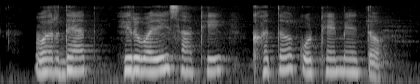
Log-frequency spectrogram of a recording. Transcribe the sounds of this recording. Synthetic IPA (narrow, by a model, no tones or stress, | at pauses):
ʋəɾd̪ʱjat̪ | hiɾʋəɭisaʈʰiː | kʰət̪əkoʈʰemiɭt̪ə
